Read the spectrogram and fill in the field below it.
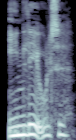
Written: indlevelse

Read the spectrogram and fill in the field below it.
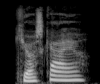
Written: kioskejer

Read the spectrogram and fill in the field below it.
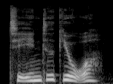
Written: TILINTETGJORTE

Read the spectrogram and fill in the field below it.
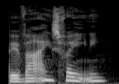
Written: bevaringsforening

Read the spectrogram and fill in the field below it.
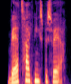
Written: vejrtrækningsbesvær

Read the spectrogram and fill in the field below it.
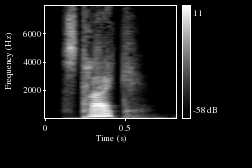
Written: stræk

